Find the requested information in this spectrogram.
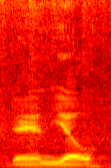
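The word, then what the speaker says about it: Dani'ĕl: let's make it happen Danielle battle comma yeah let's just delicious establish us Danielle is spelled I apostrophe funky e-l right okay that's what we'll say just say Daniel will read past that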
